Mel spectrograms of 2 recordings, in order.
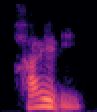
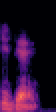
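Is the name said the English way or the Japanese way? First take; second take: English; Japanese. First: It sounds like the English girl's name Heidi. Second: It is said with a Japanese pronunciation. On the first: The speaker calls it wrong. "would call him Heidi, which to me sounds like a Swedish girl" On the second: The speaker calls it right. "The right way to say it is Hide"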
